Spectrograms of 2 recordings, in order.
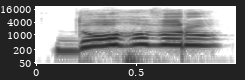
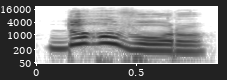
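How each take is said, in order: First: Договору as DO-hovoru; first-syllable stress. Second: Договору as doho-VO-ru; stress on VO. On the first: Teacher reading double-stress words, first-syllable stress on Договору. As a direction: stress DO in Договору, high-pitched. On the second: Teacher giving the other variant, VO stressed in договору. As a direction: stress the third syllable VO in договору. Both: Shown as a demonstration. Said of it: "слова із подвійним наголосом".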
